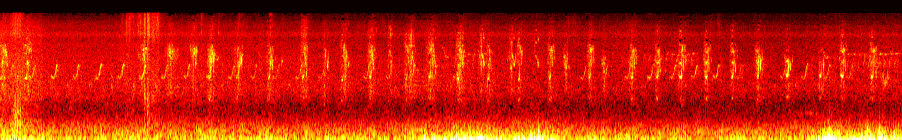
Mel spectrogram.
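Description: Small birds chirping: a rapid, steady series of short, thin, high chirps, about three a second, with low rumbles swelling in the middle and again near the end.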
